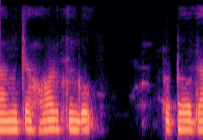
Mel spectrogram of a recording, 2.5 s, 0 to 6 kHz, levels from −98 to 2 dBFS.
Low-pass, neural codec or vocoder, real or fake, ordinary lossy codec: 5.4 kHz; codec, 44.1 kHz, 2.6 kbps, SNAC; fake; AAC, 24 kbps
